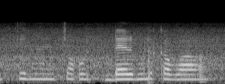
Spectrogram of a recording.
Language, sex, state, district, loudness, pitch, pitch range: Kannada, female, Karnataka, Bidar, -16 LUFS, 240 Hz, 235-245 Hz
